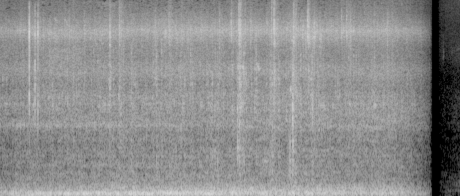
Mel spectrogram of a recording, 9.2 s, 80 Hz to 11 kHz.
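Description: A 7¼-inch gauge miniature locomotive running along the track: a steady low drone with scattered sharp clicks. The sound cuts off abruptly near the end.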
